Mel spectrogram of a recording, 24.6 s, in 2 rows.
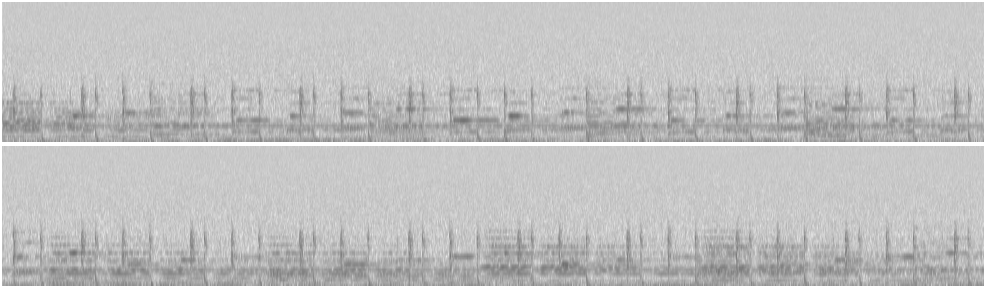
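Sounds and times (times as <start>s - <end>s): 
ambient music for chakra meditation: 0.0s - 24.5s.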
